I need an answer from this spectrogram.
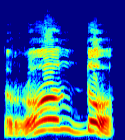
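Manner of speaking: high, loud automatic repeat; the curé echoing blankly; mechanical echo. A narrator's reading. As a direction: parrot it back unthinking. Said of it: "машинально повторил Кюре".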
